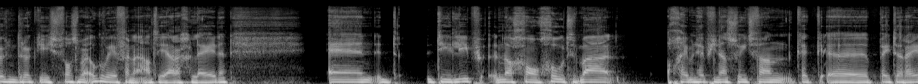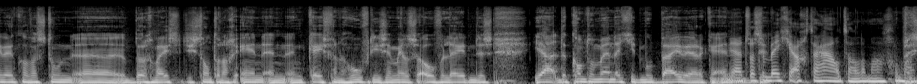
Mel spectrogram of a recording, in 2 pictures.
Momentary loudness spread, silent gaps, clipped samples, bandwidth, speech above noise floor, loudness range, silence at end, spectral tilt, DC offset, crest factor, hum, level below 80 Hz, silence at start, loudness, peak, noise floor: 5 LU; none; under 0.1%; 16.5 kHz; 21 dB; 2 LU; 0 s; -5 dB/octave; under 0.1%; 10 dB; none; -34 dBFS; 0 s; -19 LUFS; -10 dBFS; -40 dBFS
